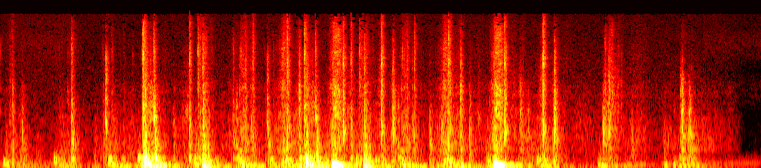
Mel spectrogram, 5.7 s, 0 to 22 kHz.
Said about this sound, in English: That night, I was awoken by a noise coming from the living room around 2 o'clock in the morning. It sounded like footsteps, but I wasn't certain at first.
